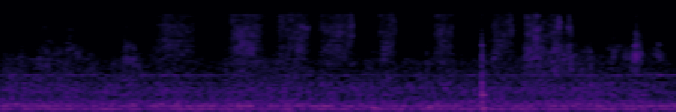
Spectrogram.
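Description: Near silence, with faint soft scratching of a paintbrush stroking paint onto a wooden cutout.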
